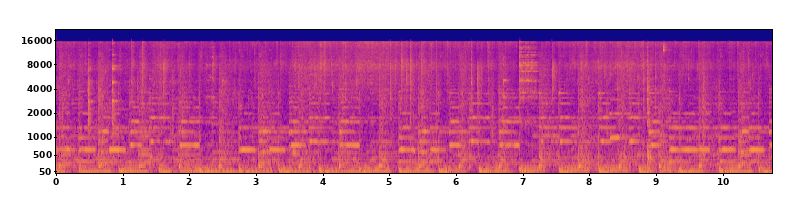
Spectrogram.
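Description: Continuous crackling sizzle of curry leaves and asafoetida frying in hot oil for a tempering, with light clinks and stirring sounds from a pan throughout.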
